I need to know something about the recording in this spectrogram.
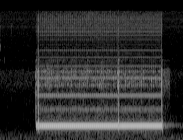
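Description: Phone ringback tone of an outgoing call ringing through a smartphone's speaker: one steady ringing tone about a second and a half long, starting about half a second in.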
